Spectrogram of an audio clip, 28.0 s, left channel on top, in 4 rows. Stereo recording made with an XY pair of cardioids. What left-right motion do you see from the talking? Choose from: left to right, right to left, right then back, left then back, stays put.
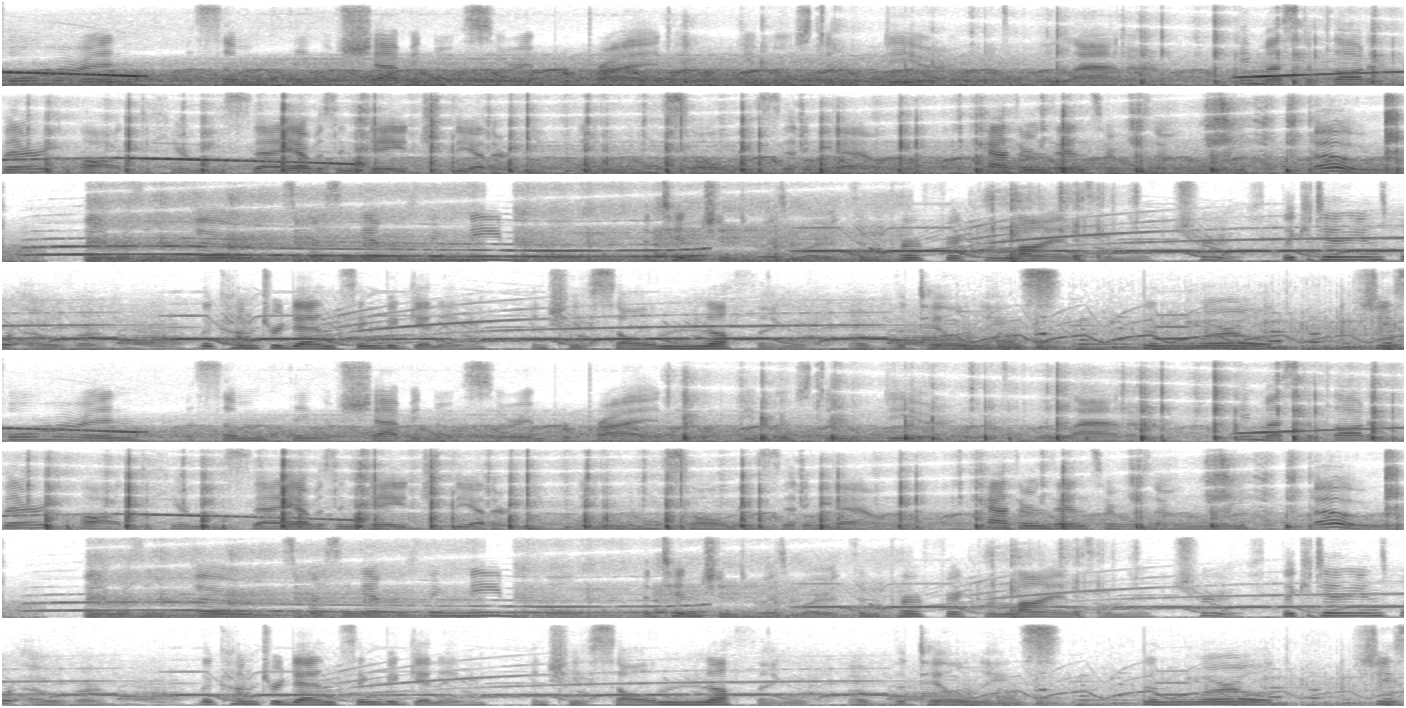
stays put.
